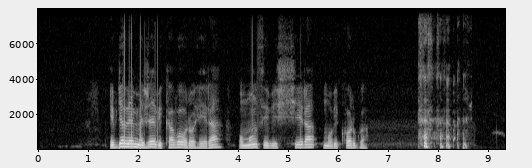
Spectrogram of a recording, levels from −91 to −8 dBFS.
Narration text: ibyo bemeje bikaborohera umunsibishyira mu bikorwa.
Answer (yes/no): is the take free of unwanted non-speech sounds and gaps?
no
